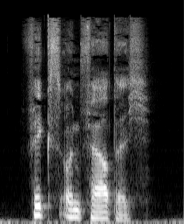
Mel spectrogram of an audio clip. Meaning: bushed, burnt out, dead on one's feet, at the end of one's rope, running on fumes, ready to drop, out of steam
- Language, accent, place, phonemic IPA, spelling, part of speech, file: German, Germany, Berlin, /fɪks ʊnt ˈfɛʁtiç/, fix und fertig, adjective, De-fix und fertig.ogg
